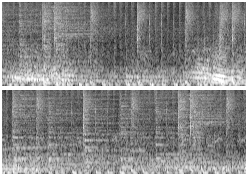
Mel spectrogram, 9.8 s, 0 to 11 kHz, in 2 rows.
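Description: Race cars at the 1988 Daytona 500, engines roaring at high revs, with tires squealing and pitch sweeping as cars slide and pass, loud and continuous with a crowd-like wash beneath.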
